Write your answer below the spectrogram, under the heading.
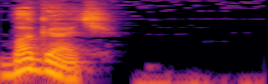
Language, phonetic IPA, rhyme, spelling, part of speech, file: Russian, [bɐˈɡat͡ɕ], -at͡ɕ, богач, noun, Ru-богач.ogg
- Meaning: rich man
